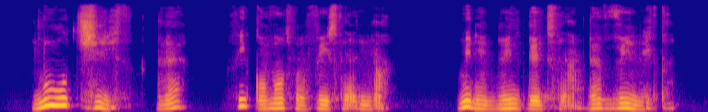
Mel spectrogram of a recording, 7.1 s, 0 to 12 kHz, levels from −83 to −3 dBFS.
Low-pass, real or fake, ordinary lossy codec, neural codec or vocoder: 9.9 kHz; fake; none; autoencoder, 22.05 kHz, a latent of 192 numbers a frame, VITS, trained on one speaker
